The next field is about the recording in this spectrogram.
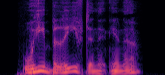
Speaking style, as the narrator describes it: he said hoarsely

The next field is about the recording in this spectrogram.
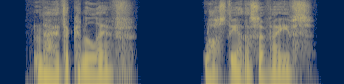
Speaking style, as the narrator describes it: Minerva said sadly

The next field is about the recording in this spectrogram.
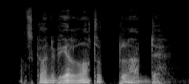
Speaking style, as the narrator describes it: Harry murmured

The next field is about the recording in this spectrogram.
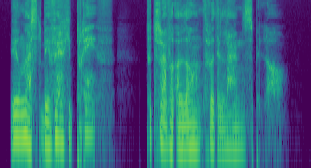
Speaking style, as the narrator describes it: Bewee purred

